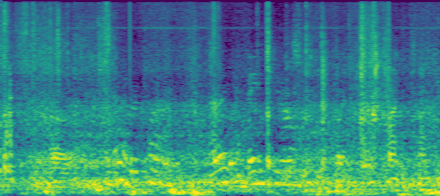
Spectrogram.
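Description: Indistinct chatter of several people talking among themselves at once, with a few light clicks and knocks.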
